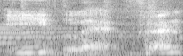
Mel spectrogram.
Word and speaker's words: eleven: avec la même intensité l'anglais dès qu'on dépasse les deux syllabes il y en a une d'accentué eleven on va insister sur la deuxième ça va faire eleven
